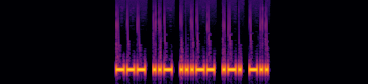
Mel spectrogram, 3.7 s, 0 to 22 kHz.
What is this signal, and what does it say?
Morse code, heard as a keyed tone, about 44 wpm, 700 Hz. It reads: OU3RD
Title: Code Groups - 5 Letter:Numbers - 45wpm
